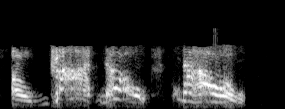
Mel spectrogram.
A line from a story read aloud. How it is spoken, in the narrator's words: When Gus saw his miniature penis, he screamed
